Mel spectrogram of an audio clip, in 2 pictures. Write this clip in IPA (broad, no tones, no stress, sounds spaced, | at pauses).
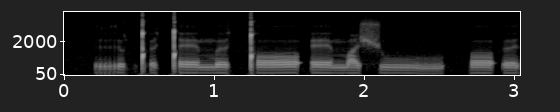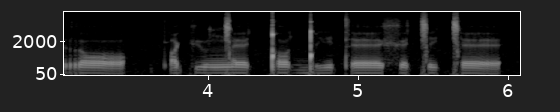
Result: r u ǃʼ ə ǃ ɛː m əː ǃ ɔː ʔ ɛː m ɑ ʃ uː | ɔː ʔ əː r ɔ | pʼ ɑ kʲ uː ŋ͡ǀ ɛː ǃ ɔ ɡ͡ǃ iː tʼ ɛː x ɛ ǀ i ǀ ɛ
